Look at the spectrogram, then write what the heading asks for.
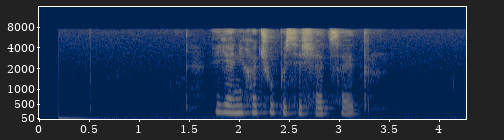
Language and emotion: Russian, neutral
